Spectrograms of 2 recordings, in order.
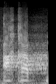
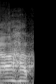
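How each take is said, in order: First: The middle consonant is a hard k sound. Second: The middle consonant is a soft h sound.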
